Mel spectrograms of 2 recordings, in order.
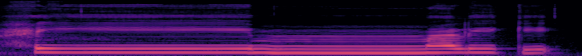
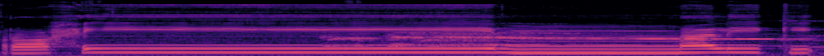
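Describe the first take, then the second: First: The vowel before maliki is held medium long. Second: The vowel before maliki is held very long. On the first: "yang hi-nya dibaca empat" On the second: "dari yang enam harokat dulu ya"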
